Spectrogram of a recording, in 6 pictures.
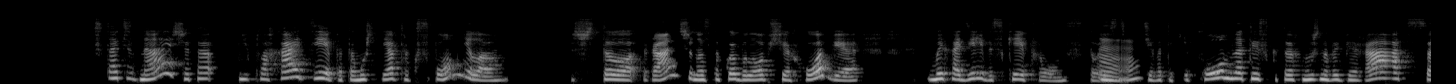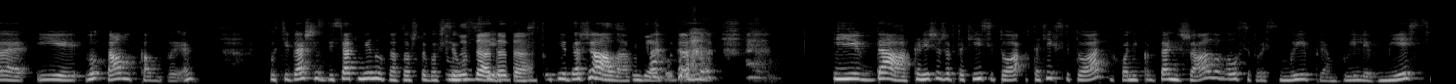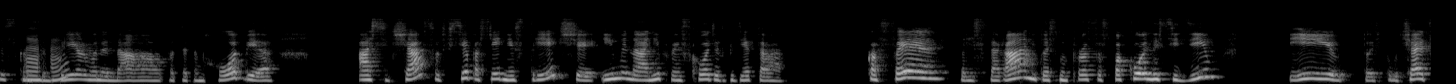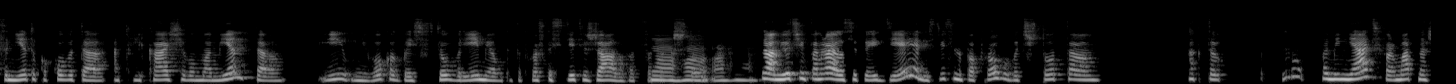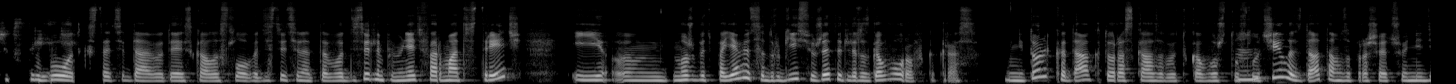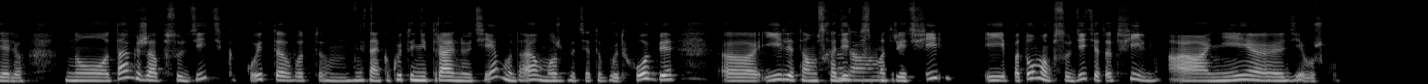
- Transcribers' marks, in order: in English: "эскейп-румс"; chuckle; other background noise; chuckle; tapping
- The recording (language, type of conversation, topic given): Russian, advice, Как поступить, если друзья постоянно пользуются мной и не уважают мои границы?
